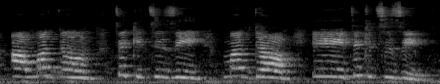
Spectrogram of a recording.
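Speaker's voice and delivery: high pleading voice imitating the wife; a wife begging madam to calm down. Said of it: "was like".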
